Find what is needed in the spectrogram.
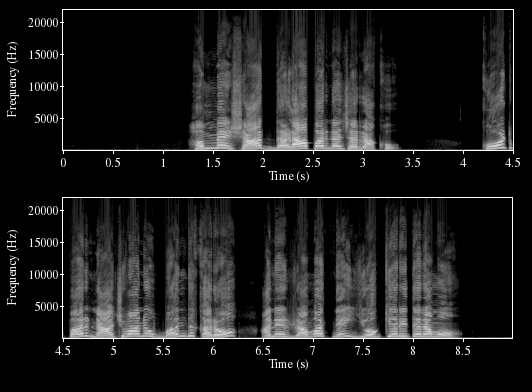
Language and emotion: Gujarati, angry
